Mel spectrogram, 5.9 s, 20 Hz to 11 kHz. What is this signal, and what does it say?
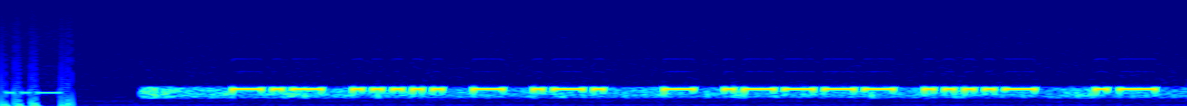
Morse code, heard as a keyed tone, about 23 wpm, 550 Hz. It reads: K5TR T 14 A
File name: contests / ss-cw-k5tr-op-n5rz -0100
